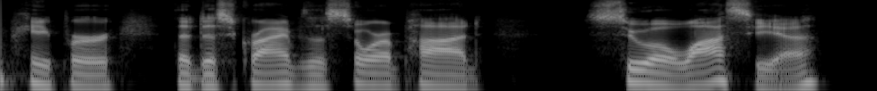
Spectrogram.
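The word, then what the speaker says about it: Suuwassea: that described the sorod suaia or suia I think is the correct way to pronounce it because they actually gave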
